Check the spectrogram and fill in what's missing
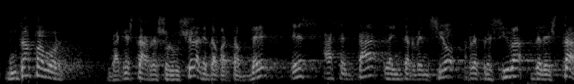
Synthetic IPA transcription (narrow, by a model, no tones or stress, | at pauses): but̪afaβ̞oɾ | d̪akest̪areso̞lusjolaket̪apaɾt̪at̪̚beezasent̪alaint̪eɾβensiorepɾesiβ̞aðelest̪a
